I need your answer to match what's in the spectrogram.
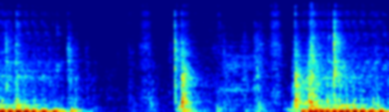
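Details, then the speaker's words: Pit bike, simple single-cylinder, flooding with fuel coming out of the carb overflow before carb cleaning: two kickstart bursts of chuffing that briefly catch then die, with a quiet gap between; flooded carburettor, won't keep running. "Yeah, see? Now the fuel starts coming out. And it also wants to start still. Something's wrong."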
